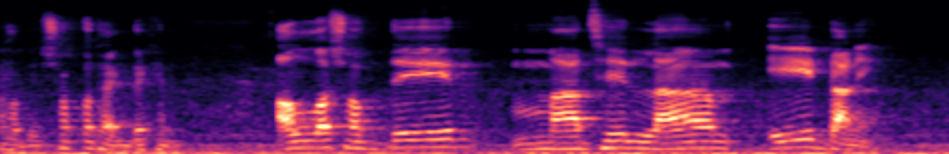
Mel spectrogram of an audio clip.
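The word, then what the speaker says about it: الله: পেশের জায়গায় জের হবে সব কথা এক দেখেন আল্লাহ শব্দের মাঝের লাম এর ডানে ঠিক আছে সঙ্গে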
